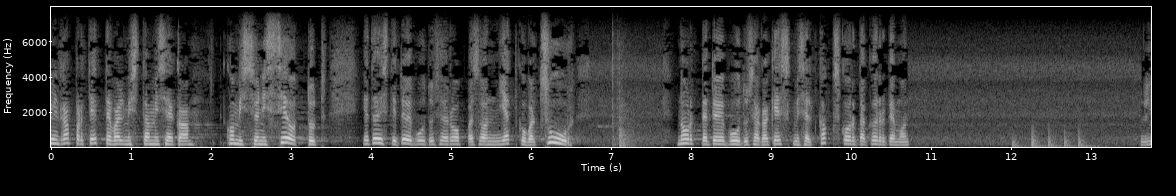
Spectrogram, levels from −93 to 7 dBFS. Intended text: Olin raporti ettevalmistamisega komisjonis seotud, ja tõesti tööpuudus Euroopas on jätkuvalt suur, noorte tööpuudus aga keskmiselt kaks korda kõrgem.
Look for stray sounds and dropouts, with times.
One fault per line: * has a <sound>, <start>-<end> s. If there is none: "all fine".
* has a squeak, 6.8-7.5 s
* has a thud, 12.0-13.6 s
